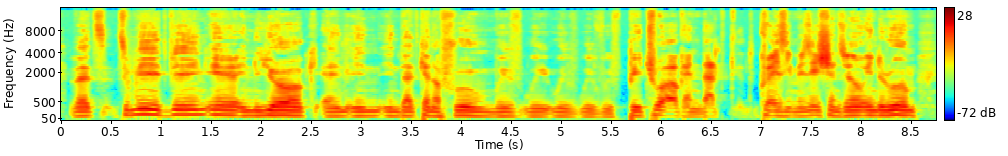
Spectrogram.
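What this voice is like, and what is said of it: French accent. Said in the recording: “I'm from Paris, as you can listen with my accent.”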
